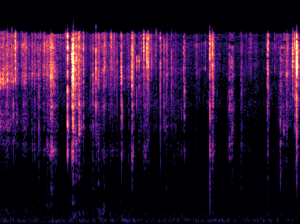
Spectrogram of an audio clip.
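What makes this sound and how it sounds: A hand-sized blue and white striped solid soap bar, held in the palm, is shaved and scraped by a metal blade into curls and flakes. Quick, bright, crisp scraping and crackling strokes follow one another, with a sharper burst near the start and again later on.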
